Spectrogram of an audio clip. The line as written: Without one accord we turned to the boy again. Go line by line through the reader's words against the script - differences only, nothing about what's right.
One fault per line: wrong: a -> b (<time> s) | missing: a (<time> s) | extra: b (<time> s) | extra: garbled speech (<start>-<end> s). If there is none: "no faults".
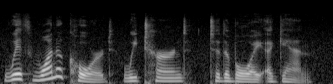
wrong: Without -> With (0.0 s)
